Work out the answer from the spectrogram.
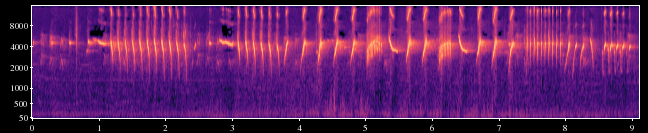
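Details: Long-tailed shrike, a lure recording meant to prompt a silent bird to sing: rapid series of sharp high chips and trills, bursts of repeated notes with short pauses, bright and clean throughout with faint low hum beneath.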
